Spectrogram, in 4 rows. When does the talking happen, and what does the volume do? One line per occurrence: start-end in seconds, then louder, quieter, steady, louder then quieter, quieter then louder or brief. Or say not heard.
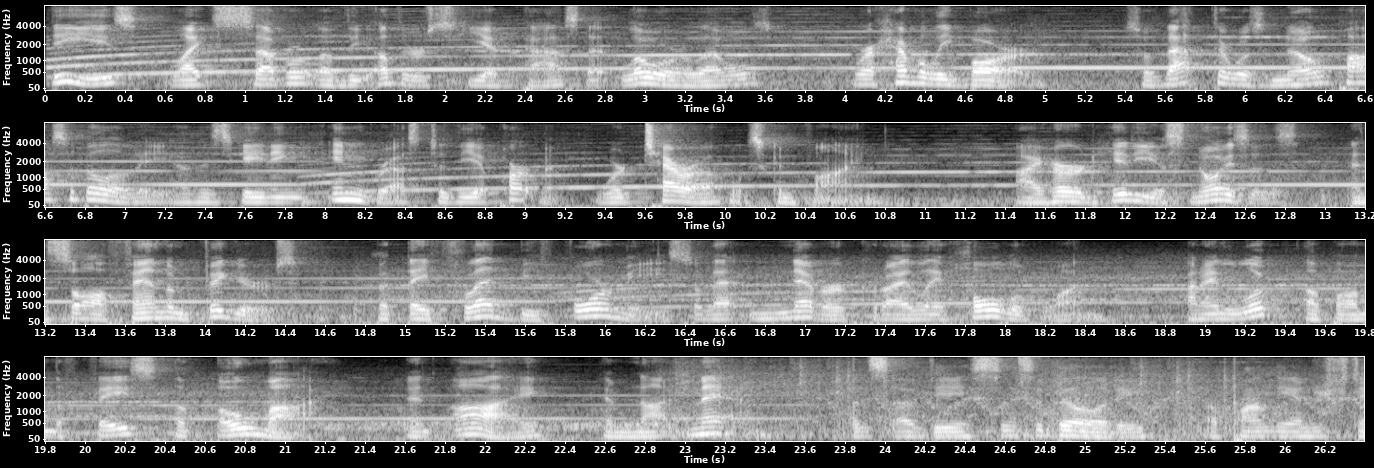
0.0-10.8 steady
11.4-26.3 steady.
